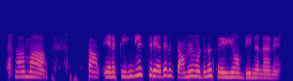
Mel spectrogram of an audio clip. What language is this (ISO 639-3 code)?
tam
